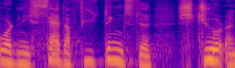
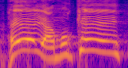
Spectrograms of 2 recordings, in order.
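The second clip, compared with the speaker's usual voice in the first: loud, slow fake-bright "I'm okay"; after-service answer hiding feelings, hammed up; mock cheerful reply; 7 semitones higher, 10 dB louder than usual. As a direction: put on a brave church-door smile. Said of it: "How you doing?".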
